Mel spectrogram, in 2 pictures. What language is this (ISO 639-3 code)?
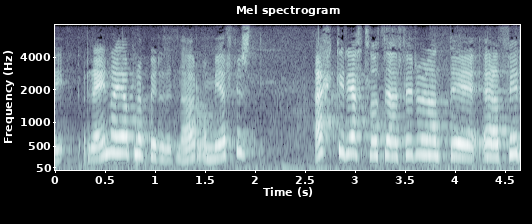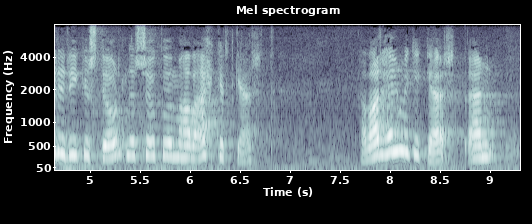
isl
